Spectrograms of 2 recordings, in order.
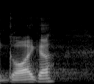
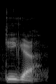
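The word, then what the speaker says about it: Giger: I used to say Geiger and she enlightened me that it was actually pronounced Giga so ever since then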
